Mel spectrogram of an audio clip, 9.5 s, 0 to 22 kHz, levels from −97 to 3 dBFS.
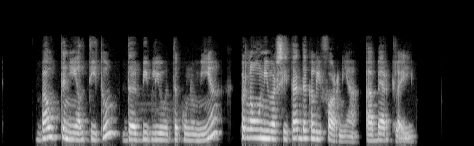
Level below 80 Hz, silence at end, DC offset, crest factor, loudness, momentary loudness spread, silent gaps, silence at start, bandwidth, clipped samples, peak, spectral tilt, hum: -60 dBFS; 1.2 s; under 0.1%; 16 dB; -17 LUFS; 10 LU; 4.70-4.79 s, 7.28-7.32 s; 0.75 s; 8 kHz; under 0.1%; -2 dBFS; -5.5 dB/octave; none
